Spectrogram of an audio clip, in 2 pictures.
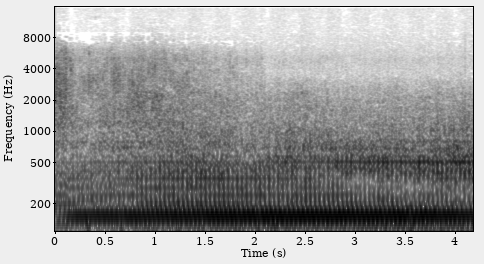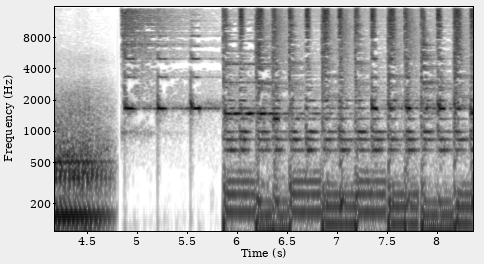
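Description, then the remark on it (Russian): A propeller airplane in the sky drones loudly and steadily for several seconds with a low engine hum, then cuts off abruptly as bouncy rhythmic music begins. “Посмотрели мы вперед, видим в небе самолет.”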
